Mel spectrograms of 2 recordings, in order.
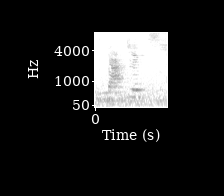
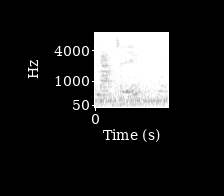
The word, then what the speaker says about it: LaTeX: It's not latex as it's spelled, it's pronounced as latte.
